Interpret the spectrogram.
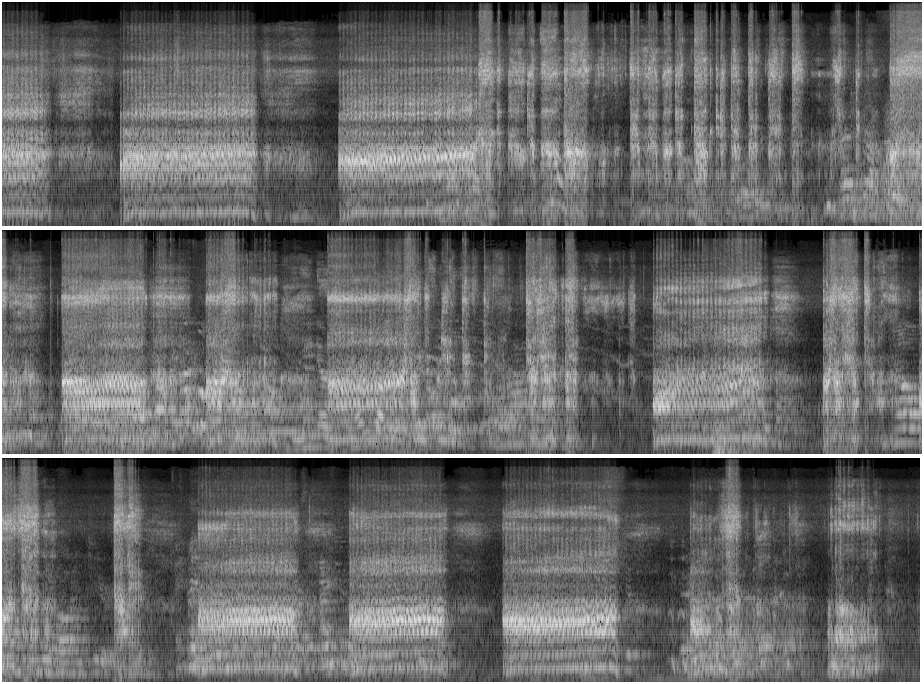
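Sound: dog growling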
